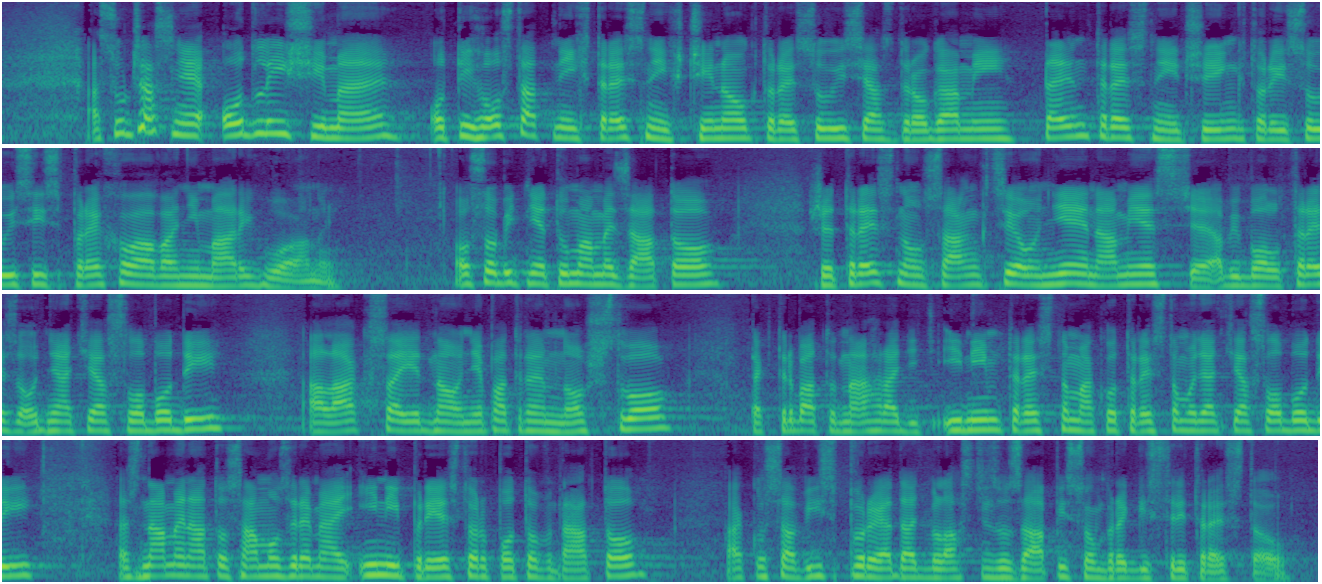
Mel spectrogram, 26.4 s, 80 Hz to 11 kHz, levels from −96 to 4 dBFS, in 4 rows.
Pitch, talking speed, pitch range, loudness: 175 Hz, 165 wpm, 165-185 Hz, -21 LUFS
